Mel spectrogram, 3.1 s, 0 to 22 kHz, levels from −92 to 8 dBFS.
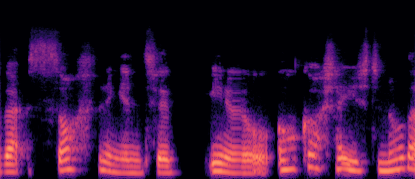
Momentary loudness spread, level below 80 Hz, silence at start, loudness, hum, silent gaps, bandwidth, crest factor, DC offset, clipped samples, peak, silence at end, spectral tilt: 5 LU; -80 dBFS; 0 s; -22 LUFS; none; 1.41-1.52 s; 8.8 kHz; 16 dB; under 0.1%; under 0.1%; -4 dBFS; 0 s; -7.5 dB/octave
